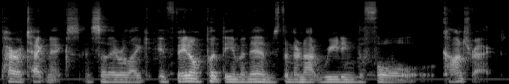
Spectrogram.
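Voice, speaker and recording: A plain, everyday voice from a man with an American accent, medium in pitch and fairly quick in pace. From Atlanta, US South. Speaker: podcast host. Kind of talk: interview.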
